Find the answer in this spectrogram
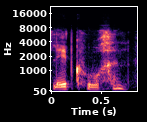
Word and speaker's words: Lebkuchen: It is pronounced Lebkuchen.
